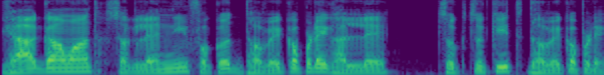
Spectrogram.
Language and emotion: Goan Konkani, neutral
